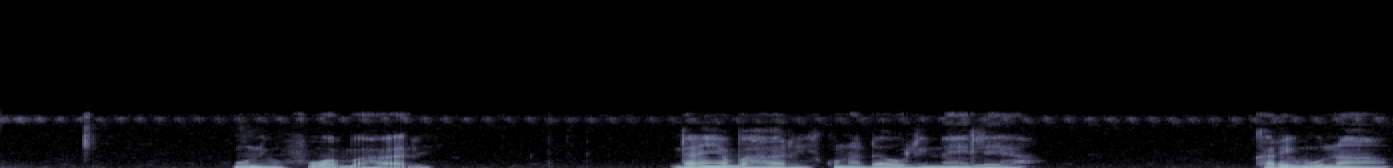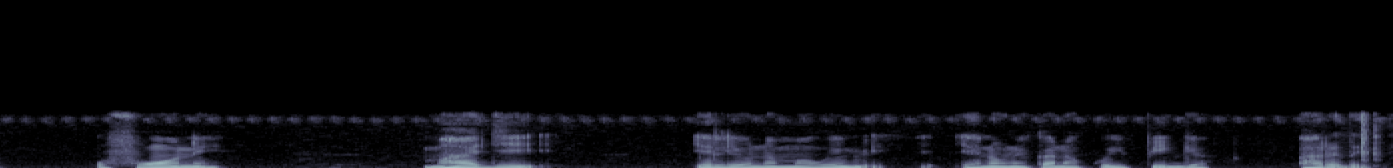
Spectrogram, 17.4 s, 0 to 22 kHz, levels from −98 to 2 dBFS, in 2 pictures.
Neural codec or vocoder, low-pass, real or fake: none; 7.2 kHz; real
